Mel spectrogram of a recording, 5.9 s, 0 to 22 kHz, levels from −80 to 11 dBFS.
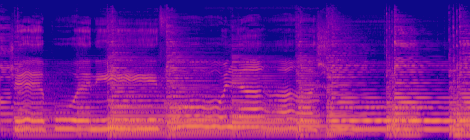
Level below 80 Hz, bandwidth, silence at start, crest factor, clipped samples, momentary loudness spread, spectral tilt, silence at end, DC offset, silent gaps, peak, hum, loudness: -62 dBFS; 19 kHz; 0 s; 14 dB; under 0.1%; 3 LU; -5 dB/octave; 0 s; under 0.1%; none; -6 dBFS; none; -21 LUFS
